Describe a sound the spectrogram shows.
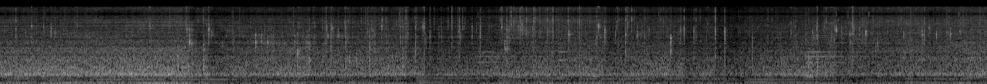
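Slices drop into hot oil with a splash.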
